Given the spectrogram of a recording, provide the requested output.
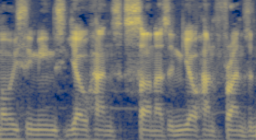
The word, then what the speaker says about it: Johansson: And our second Swedish center, Marcus Johansson, you would pronounce it Marcus Johansson. His last name obviously means Johan's son, as in Johan Franz in the Detroit player.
